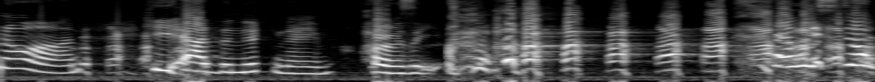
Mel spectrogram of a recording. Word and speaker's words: Jose: And it has Hosey on it. And his name is spelled? J-O-S-E.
